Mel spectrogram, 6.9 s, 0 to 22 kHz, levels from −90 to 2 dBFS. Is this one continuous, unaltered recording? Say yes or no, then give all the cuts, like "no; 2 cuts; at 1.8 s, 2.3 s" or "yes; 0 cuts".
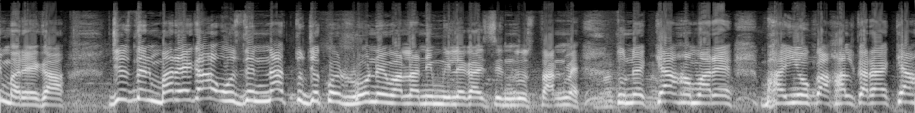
yes; 0 cuts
